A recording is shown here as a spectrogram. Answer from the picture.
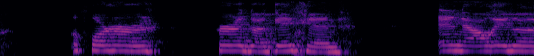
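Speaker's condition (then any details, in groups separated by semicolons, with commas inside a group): Cerebral palsy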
